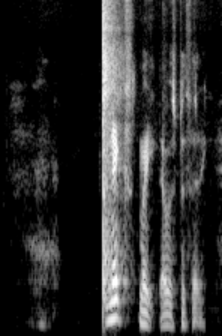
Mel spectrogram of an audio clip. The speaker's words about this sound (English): Can I clap for the next news? Yes.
